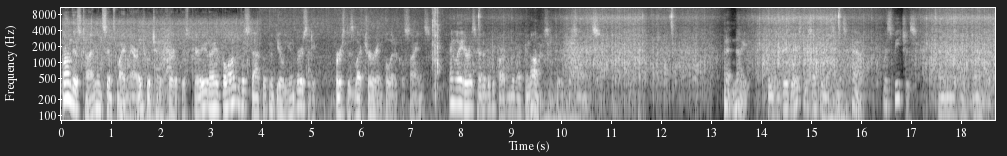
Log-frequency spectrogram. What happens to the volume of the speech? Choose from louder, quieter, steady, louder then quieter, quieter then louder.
quieter.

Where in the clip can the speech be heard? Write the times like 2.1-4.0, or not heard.
0.0-10.9, 13.2-18.6.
